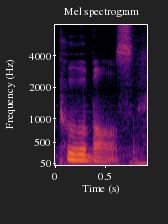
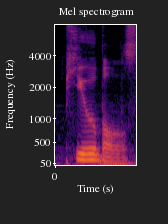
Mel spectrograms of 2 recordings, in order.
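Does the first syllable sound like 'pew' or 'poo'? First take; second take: poo; pew. First: The first syllable sounds like 'poo'. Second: The first syllable sounds like 'pew'. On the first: The speaker calls it wrong. "not poobles" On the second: The speaker calls it right. "it's pupils"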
